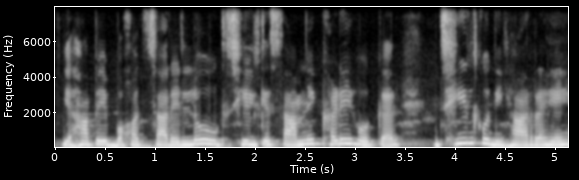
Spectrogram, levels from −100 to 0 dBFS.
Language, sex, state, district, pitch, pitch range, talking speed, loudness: Hindi, female, Jharkhand, Palamu, 210 Hz, 200-230 Hz, 175 wpm, -11 LUFS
